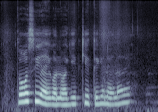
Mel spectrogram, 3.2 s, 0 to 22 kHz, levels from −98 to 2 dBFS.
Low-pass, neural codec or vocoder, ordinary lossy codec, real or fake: none; vocoder, 44.1 kHz, 128 mel bands every 512 samples, BigVGAN v2; none; fake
